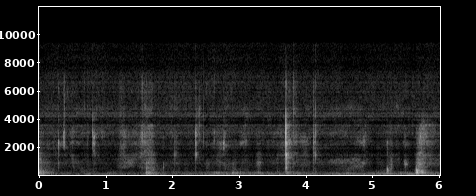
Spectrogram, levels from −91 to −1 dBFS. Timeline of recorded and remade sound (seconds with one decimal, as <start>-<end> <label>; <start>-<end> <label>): 0.0-6.0 remade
